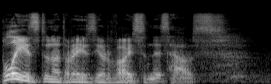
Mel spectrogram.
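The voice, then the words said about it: Put-on accent for priest character. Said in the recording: “I play the role of Father Sokolov, who is a Orthodox priest ... I get to do an accent ... Can we have a sample of that accent”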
